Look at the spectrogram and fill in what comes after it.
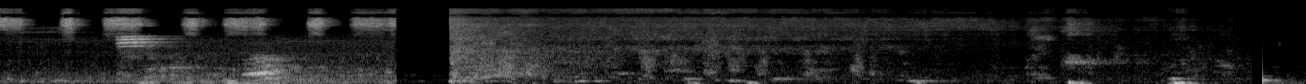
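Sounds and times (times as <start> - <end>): steady hiss: 0.0 - 12.6.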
